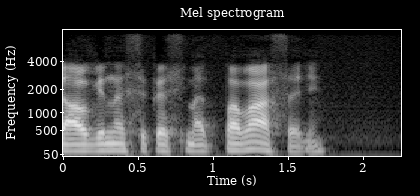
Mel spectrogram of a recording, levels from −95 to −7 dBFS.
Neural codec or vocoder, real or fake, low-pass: autoencoder, 48 kHz, 32 numbers a frame, DAC-VAE, trained on Japanese speech; fake; 7.2 kHz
